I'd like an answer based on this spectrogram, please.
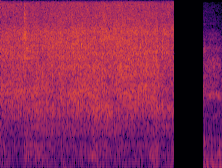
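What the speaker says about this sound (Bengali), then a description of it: "কালো জিরা একটু ফোড়ন দিয়ে দিয়েছি তেলে, আর ফুলকপিগুলো দিয়ে দিই। সব সবজিগুলো দিয়ে একসঙ্গে ভাজতে থাকি।" A loud, even sizzle comes from cauliflower and mixed vegetables frying in hot oil tempered with black cumin seeds. It breaks off abruptly near the end, then resumes.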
